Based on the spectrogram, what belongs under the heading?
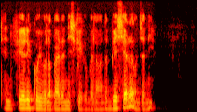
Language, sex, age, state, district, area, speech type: Nepali, male, 30-45, West Bengal, Darjeeling, rural, spontaneous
